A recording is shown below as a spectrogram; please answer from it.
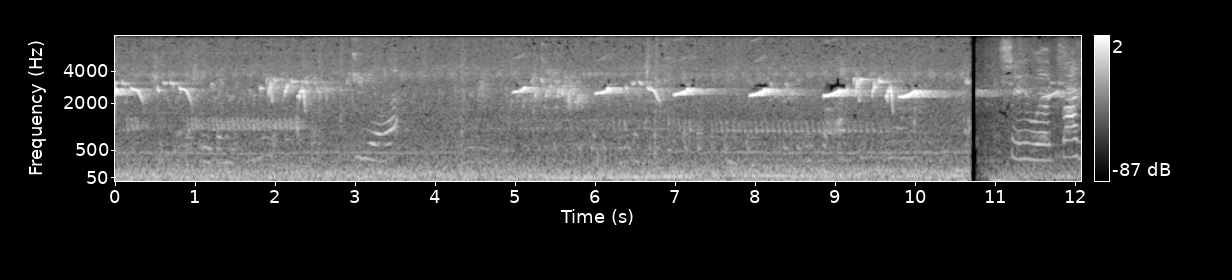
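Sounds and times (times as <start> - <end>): low rumble: 0.0 - 11.1
bird calling high note: 5.0 - 10.6.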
